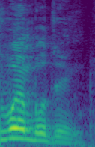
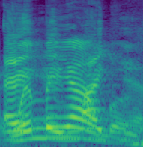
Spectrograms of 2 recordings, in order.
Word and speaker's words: Wembanyama: His name is Wimbledon. Victor Wimbledon, if he like... Hey, put it back up. It's exactly how it's spelled. I don't know. Victor Wembanyama. Y'all got Wembanyama. I'm saying it right. Wembanyama.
